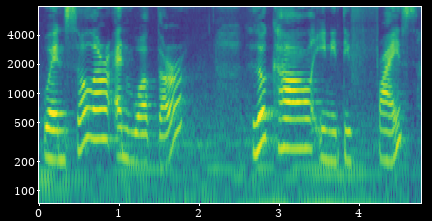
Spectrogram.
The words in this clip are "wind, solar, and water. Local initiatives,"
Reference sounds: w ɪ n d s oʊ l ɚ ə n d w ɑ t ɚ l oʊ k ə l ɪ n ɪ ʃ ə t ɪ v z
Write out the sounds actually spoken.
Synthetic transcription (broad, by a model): w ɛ n s oʊ l ɚ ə n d w ɑ t ɚ l oʊ k ə l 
